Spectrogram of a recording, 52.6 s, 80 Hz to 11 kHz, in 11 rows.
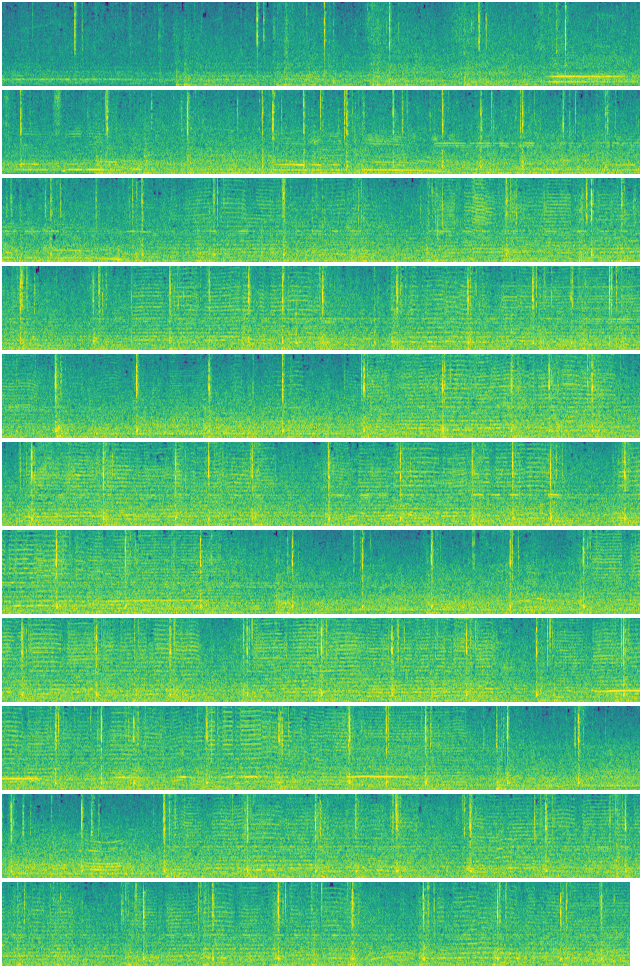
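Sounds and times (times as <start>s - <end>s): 
baseball game in Japan: 0.0s - 52.5s.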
